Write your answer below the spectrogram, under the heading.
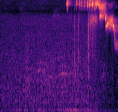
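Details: Call of a female blue-black grassquit: a few soft high ticks lead into one sharp, high-pitched note that glides down and ends in a lower tail, with low background hum.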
